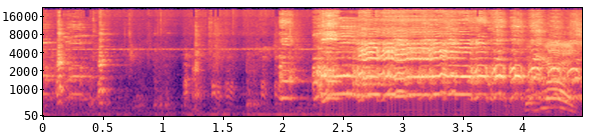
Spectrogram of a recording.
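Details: Kukuak Balenggek rooster at a Sunday training contest in Ampang Kualo: after scattered clicks and murmurs, a loud sustained crow begins, a string of wavering, layered harmonic notes ending in downward-curving slurs, followed by applause.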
